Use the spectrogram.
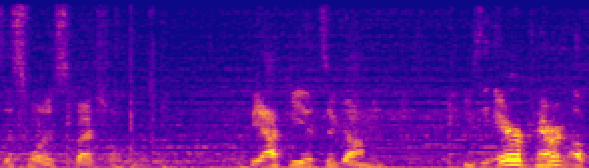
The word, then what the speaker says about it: Togami: But then they went two steps back and mispronounced Sakura and Byakuya's last name as Ogumi and Togumi instead of Ogami and Togami.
